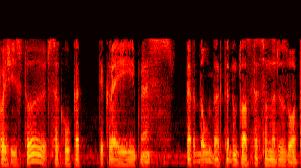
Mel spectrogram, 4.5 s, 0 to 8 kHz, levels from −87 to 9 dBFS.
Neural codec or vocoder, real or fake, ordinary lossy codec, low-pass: codec, 16 kHz, 2 kbps, X-Codec, HuBERT features, trained on balanced general audio; fake; AAC, 16 kbps; 7.2 kHz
